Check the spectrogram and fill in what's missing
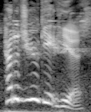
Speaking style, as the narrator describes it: his brothers shouted

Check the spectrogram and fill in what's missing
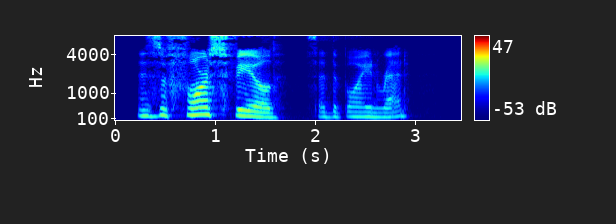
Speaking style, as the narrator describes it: his words slurred

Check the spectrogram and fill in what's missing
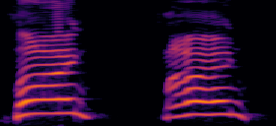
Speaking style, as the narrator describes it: Major Hawker shouting

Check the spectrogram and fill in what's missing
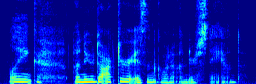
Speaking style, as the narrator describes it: Helen sighed

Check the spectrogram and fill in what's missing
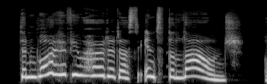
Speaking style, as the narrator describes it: a woman shouted

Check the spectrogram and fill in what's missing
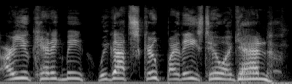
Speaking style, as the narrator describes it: She starts yelling

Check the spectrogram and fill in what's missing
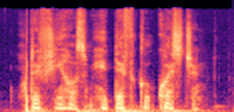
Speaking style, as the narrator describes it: She whispered

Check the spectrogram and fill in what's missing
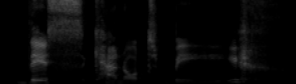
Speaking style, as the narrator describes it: Snap said in a crisp voice

